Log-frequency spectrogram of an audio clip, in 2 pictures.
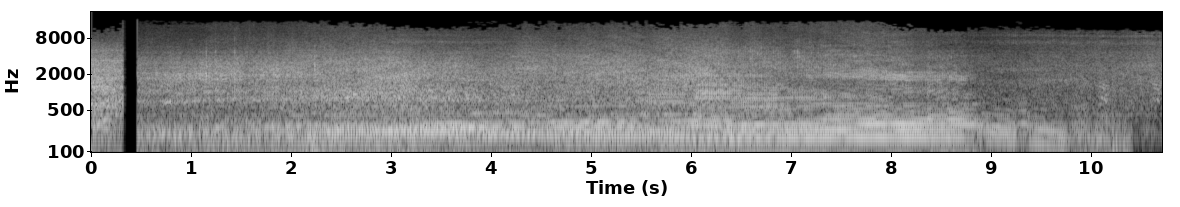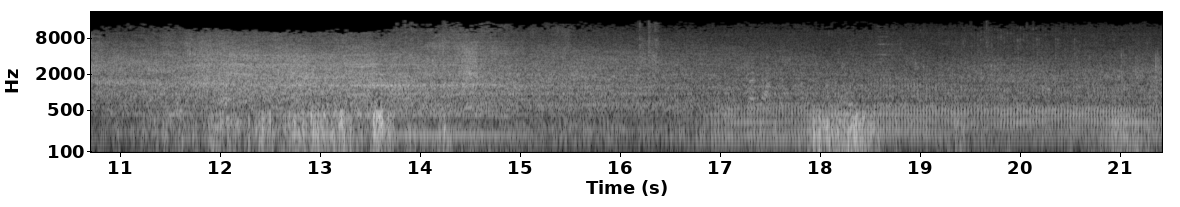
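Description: Jet airliner engines, loud, with tones that slide downward as the aircraft passes. About ten seconds in, a cut brings quieter steady jet noise from a Boeing 737 landing and rolling along the runway, with a few brief thumps.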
